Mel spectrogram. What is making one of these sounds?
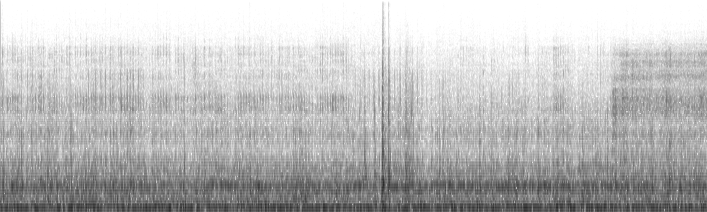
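Wind buffets a microphone on a moving bicycle, outdoors.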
